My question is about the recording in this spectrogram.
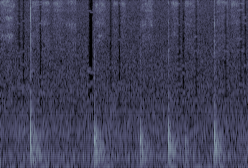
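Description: Stylus writing on a tablet: the pen tip makes faint, irregular taps and scratches, about four in two seconds.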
